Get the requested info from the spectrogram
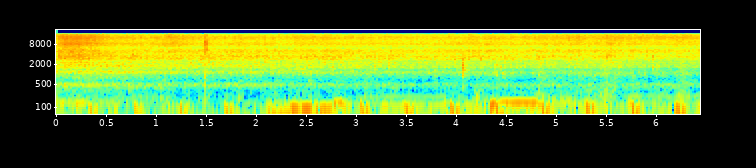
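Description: Chopped onions and tomatoes sizzling in a hot pan as they are scraped in with a wooden spoon: a steady frying hiss.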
